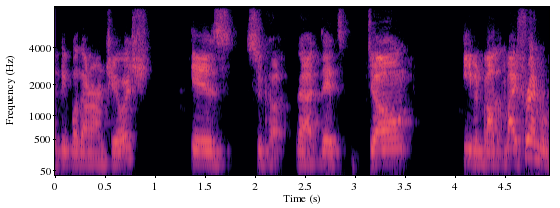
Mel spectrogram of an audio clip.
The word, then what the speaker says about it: Sukkot: Suck it, Sukkot, Russell. That's not how you say it.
